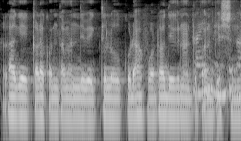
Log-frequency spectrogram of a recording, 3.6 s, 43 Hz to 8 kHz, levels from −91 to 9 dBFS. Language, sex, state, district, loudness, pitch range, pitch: Telugu, male, Andhra Pradesh, Sri Satya Sai, -15 LUFS, 105-110 Hz, 105 Hz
